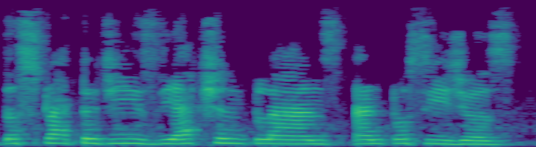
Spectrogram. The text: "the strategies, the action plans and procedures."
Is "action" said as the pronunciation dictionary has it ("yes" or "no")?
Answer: yes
